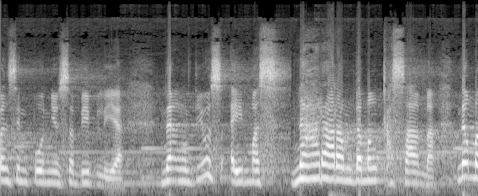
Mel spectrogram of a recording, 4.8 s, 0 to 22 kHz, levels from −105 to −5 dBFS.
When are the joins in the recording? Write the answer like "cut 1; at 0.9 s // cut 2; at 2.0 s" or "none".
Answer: cut 1; at 2.8 s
